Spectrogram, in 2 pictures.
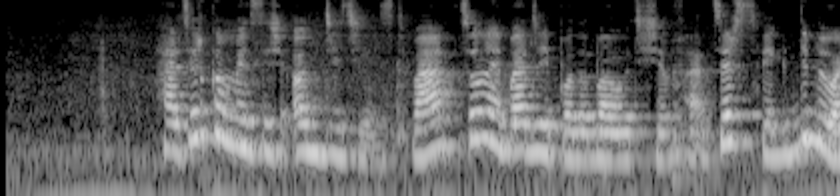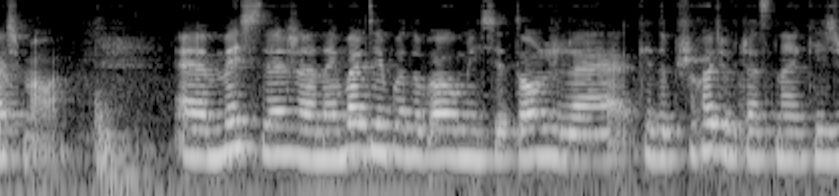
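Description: A young woman speaks calmly and warmly, close to a microphone.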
